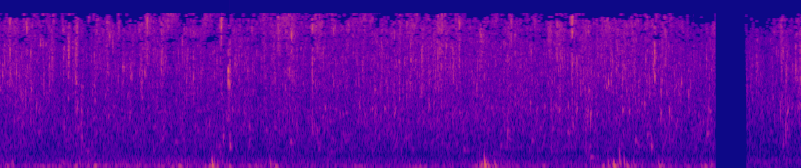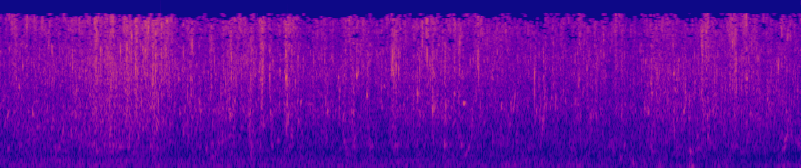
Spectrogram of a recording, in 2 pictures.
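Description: Digging in waterlogged mud: wet splashing and trickling water, with a few low thumps in the first half and a brief cut-out of the sound about five and a half seconds in.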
